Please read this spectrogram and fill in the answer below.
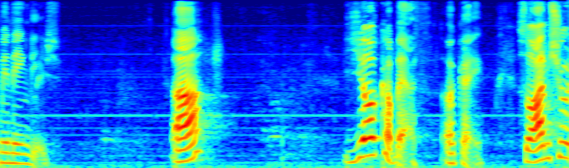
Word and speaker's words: Jochebed: Jochebed. Okay. So I'm sure it's spelled wrongly somehow, but that's her name, Jochebed.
